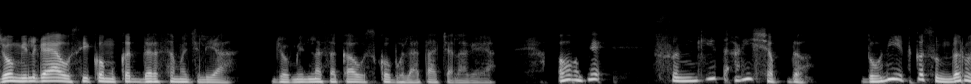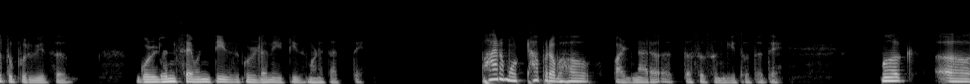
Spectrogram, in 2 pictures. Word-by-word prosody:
जो 155 Hz, +4 st, +9 dB
मिल 150 Hz, -1 st, +6 dB
गया 160 Hz, 0 st, +8 dB
उसी 140 Hz, +1 st, +3 dB
को 150 Hz, -, +7 dB
मुकद्दर 130 Hz, -1 st, +3 dB
समझ 120 Hz, -3 st, +2 dB
लिया, 105 Hz, -3 st, -2 dB, 0.5 s
जो 115 Hz, -2 st, +2 dB
मिलना 115 Hz, +2 st, +3 dB
सका 120 Hz, -1 st, 0 dB
उसको 115 Hz, +2 st, -3 dB
भुलाता 100 Hz, +1 st, -4 dB
चला 90 Hz, -1 st, -9 dB
गया. 90 Hz, 0 st, -13 dB, 0.7 s
अहो 180 Hz, +6 st, +5 dB
म्हणजे 210 Hz, +4 st, +2 dB, 0.7 s
संगीत 165 Hz, -, +1 dB
आणि 230 Hz, +8 st, +2 dB
शब्द, 120 Hz, -3 st, -3 dB, 0.8 s
दोन्ही 165 Hz, -, +6 dB
इतकं 220 Hz, +3 st, 0 dB
सुंदर 150 Hz, +4 st, +4 dB
होतं 150 Hz, -9 st, +1 dB
पूर्वीच. 95 Hz, -3 st, -5 dB, 0.8 s
गोल्डन 115 Hz, +3 st, +3 dB
70s, 120 Hz, -1 st, 0 dB
गोल्डन 105 Hz, -1 st, -2 dB
80s 95 Hz, 0 st, -7 dB
म्हणतात 95 Hz, -3 st, -7 dB, 0.2 s
ते. -, -, -13 dB, 1.2 s
फार 235 Hz, +1 st, +3 dB
मोठा 175 Hz, 0 st, 0 dB
प्रभाव 140 Hz, -4 st, 0 dB, 0.3 s
पाडणारं 105 Hz, +4 st, -7 dB, 0.2 s
तसं 105 Hz, +1 st, -8 dB
संगीत 90 Hz, +3 st, -10 dB
होतं 100 Hz, 0 st, -11 dB
ते. 100 Hz, -, -10 dB, 1.0 s
मग 165 Hz, 0 st, +3 dB, 0.3 s
अ, 135 Hz, -3 st, -1 dB
120 Hz, 125 wpm, -22 LUFS, 105-155 Hz, 1.2 s, जो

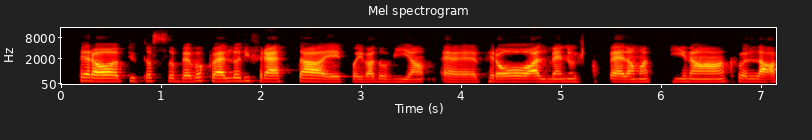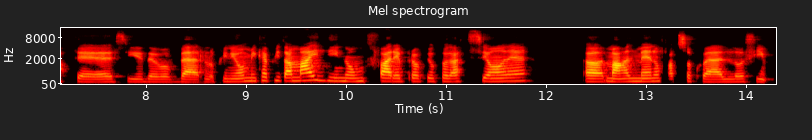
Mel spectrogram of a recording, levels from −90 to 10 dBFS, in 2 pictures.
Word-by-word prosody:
però 200 Hz, -3 st, +6 dB
piuttosto 215 Hz, 0 st, -11 dB
bevo 200 Hz, +4 st, -3 dB
quello 205 Hz, 0 st, +2 dB
di 225 Hz, -, -9 dB
fretta 190 Hz, -1 st, +5 dB
e 170 Hz, 0 st, -3 dB
poi 175 Hz, -1 st, -7 dB
vado 175 Hz, +1 st, -4 dB
via, 165 Hz, -2 st, -5 dB, 0.2 s
ehm, 165 Hz, -1 st, -3 dB
però 180 Hz, 0 st, -1 dB
almeno 175 Hz, 0 st, +2 dB
il 185 Hz, -, -14 dB
caffè 180 Hz, -2 st, +1 dB
la 175 Hz, 0 st, +1 dB
mattina 175 Hz, -1 st, 0 dB
col 180 Hz, -3 st, -8 dB
latte, 170 Hz, 0 st, -1 dB
sì, 170 Hz, -1 st, -10 dB
devo 170 Hz, -1 st, -10 dB
berlo. 160 Hz, -2 st, -1 dB
Quindi 185 Hz, -1 st, -9 dB
non 190 Hz, +2 st, -5 dB
mi 215 Hz, 0 st, -8 dB
capita 235 Hz, -1 st, -1 dB
mai 250 Hz, +4 st, +5 dB
di 230 Hz, -3 st, -11 dB
non 205 Hz, 0 st, -9 dB
fare 200 Hz, -1 st, +2 dB
proprio 200 Hz, 0 st, -11 dB
colazione, 200 Hz, +3 st, -4 dB, 0.5 s
uhm, 185 Hz, -1 st, +4 dB
ma 185 Hz, -2 st, +6 dB
almeno 195 Hz, +2 st, -2 dB
faccio 190 Hz, +1 st, -9 dB
quello, 170 Hz, 0 st, -4 dB
sì. 335 Hz, -, -11 dB
185 Hz, 160 wpm, -25 LUFS, 175-205 Hz, 0.5 s, però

